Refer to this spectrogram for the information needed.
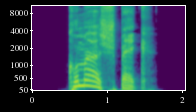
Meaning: excess weight or body fat gained due to emotional overeating
- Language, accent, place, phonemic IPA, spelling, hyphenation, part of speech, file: German, Germany, Berlin, /ˈkʊmɐˌʃpɛk/, Kummerspeck, Kum‧mer‧speck, noun, De-Kummerspeck.ogg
